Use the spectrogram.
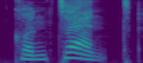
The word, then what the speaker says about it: content: So we are going to stress the second syllable here tent.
